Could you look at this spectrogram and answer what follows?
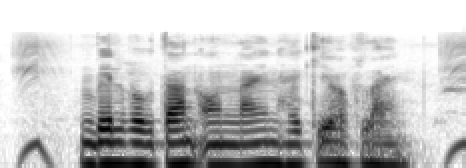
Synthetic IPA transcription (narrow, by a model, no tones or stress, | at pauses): belbʱʊɡt̪anʔɔnlaɪnɦekiɔpʰla̰ɪn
